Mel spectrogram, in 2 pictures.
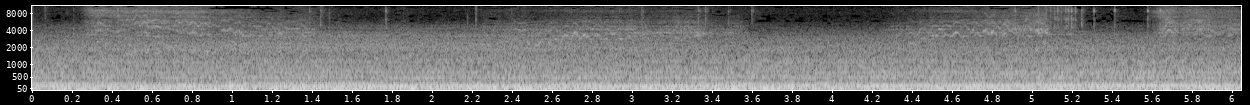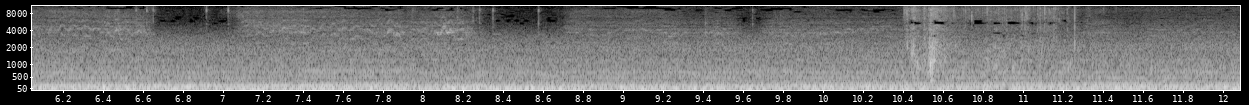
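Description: Steady low hum of a boat motor running, with one short sharp click about ten and a half seconds in.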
